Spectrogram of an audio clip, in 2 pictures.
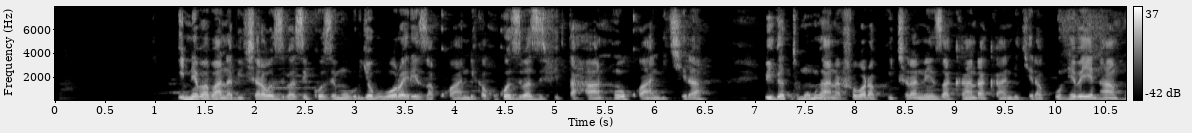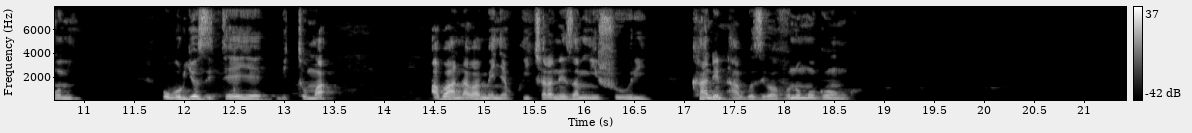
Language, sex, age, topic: Kinyarwanda, male, 25-35, education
